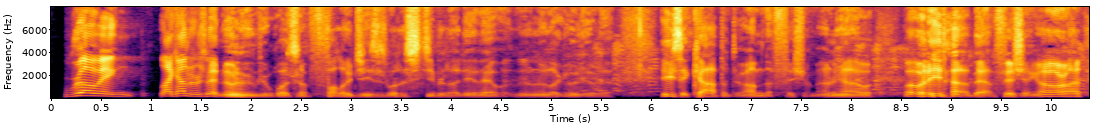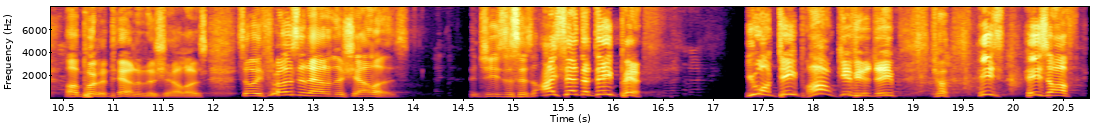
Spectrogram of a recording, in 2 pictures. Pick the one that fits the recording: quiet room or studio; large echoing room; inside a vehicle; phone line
large echoing room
